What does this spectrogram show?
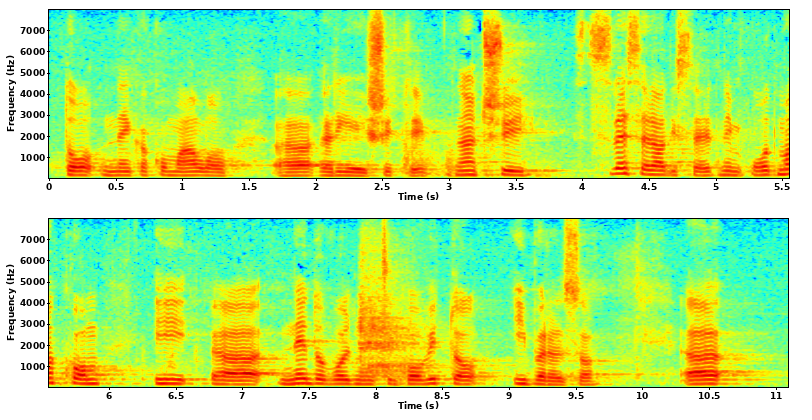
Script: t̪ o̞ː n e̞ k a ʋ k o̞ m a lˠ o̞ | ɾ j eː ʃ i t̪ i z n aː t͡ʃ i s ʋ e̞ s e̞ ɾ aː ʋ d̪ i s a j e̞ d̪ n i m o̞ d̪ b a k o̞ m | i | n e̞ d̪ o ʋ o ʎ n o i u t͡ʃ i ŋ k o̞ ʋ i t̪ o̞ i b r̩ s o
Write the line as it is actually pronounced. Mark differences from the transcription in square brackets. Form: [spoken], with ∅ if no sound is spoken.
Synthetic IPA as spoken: t̪ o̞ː n e̞ k a [∅] k o̞ m a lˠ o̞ | ɾ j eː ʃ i t̪ i z n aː t͡ʃ i s ʋ e̞ s e̞ ɾ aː [∅] d̪ i s a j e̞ d̪ n i m o̞ d̪ [m] a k o̞ m | i | n e̞ d̪ o ʋ o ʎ n o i u t͡ʃ i ŋ k o̞ ʋ i t̪ o̞ i b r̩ [z] o

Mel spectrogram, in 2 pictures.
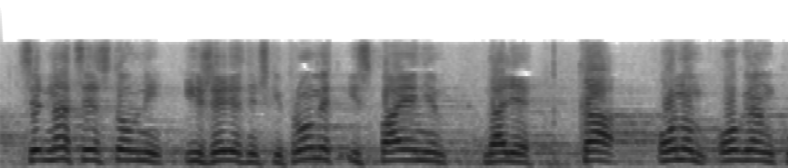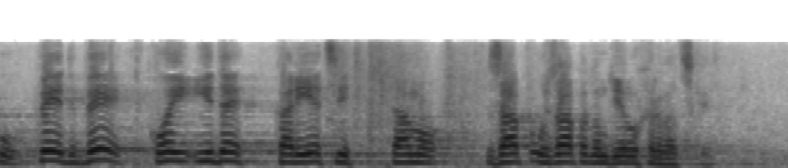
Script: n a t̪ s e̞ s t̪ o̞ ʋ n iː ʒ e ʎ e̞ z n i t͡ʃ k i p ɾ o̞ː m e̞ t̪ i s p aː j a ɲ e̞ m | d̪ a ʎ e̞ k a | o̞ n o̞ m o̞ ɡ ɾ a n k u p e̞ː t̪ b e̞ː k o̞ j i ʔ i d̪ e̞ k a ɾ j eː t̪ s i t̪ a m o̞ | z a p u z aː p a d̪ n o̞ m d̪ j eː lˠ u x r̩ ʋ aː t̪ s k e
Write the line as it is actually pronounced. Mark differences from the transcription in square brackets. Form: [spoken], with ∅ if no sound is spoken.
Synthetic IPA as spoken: n a t̪ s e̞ s t̪ o̞ ʋ n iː ʒ e ʎ e̞ z n i t͡ʃ k i p ɾ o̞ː m e̞ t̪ i s p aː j a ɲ e̞ m | d̪ a ʎ e̞ k a | o̞ n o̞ m o̞ ɡ ɾ a [ŋ] k u p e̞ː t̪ b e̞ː k o̞ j i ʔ i d̪ e̞ k a ɾ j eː t̪ s i t̪ a m o̞ | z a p u z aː p a d̪ n o̞ m d̪ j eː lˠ u x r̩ ʋ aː t̪ s k e

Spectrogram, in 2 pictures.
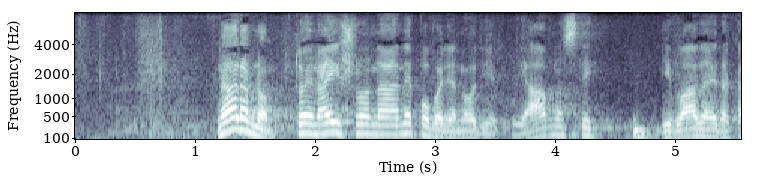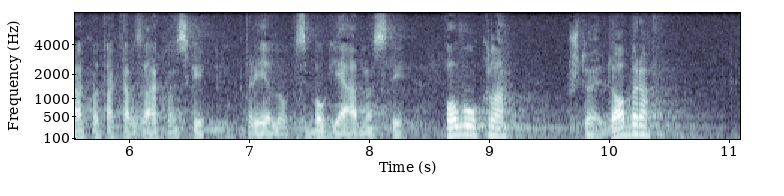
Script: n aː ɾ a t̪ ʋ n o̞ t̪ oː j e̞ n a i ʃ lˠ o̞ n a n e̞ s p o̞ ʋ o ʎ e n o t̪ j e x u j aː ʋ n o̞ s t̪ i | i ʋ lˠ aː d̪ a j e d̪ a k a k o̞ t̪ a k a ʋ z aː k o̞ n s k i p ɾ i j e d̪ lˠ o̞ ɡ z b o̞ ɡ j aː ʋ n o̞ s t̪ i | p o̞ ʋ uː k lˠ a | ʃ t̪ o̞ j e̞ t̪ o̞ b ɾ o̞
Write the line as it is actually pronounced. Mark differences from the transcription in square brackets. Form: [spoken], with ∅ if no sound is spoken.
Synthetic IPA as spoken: n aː ɾ a [∅] ʋ n o̞ t̪ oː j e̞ n a i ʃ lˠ o̞ n a n e̞ [∅] p o̞ ʋ o ʎ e n o [d̪] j e [k] u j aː ʋ n o̞ s t̪ i | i ʋ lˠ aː d̪ a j e d̪ a k a k o̞ t̪ a k a ʋ z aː k o̞ n s k i p ɾ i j e d̪ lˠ o̞ ɡ z b o̞ ɡ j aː ʋ n o̞ s t̪ i | p o̞ ʋ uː k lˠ a | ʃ t̪ o̞ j e̞ [d̪] o̞ b ɾ o̞

